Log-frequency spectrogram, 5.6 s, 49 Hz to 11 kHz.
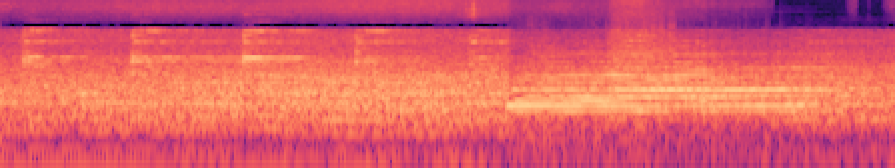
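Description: Metra F59PHI diesel locomotives passing close at speed, engine and wheel noise steady, with a short ding repeating about every three-quarters of a second. About three seconds in, a train horn sounds a chord of several notes for about two seconds, the loudest part.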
